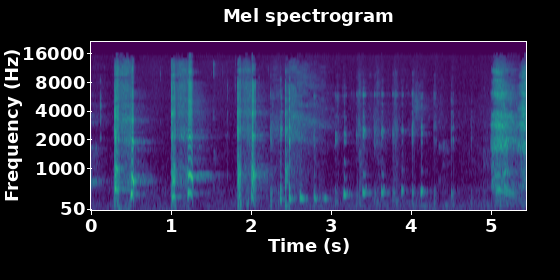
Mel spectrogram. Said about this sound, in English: So it's a bit smoky, which is also why they kind of keep the windows open. Ylaris Jr. coughs. Please give us some Foley work for that.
